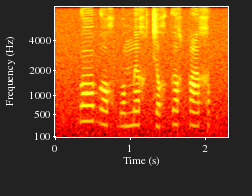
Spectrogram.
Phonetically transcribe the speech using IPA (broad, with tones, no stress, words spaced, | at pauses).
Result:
ɡɒː˦ɡɔ˨χbɔ˨ mɛ˦χ cʊ˨χkʌ˦χqæ˦χ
